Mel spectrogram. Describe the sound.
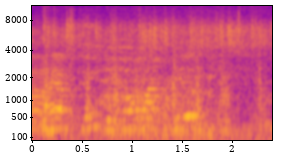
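Horses' hooves clip-clop at a steady walking pace as they are led to the stable, partly buried under a murmur of voices and background bustle.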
